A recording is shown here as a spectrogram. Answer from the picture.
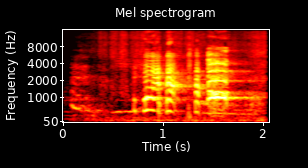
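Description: Baby's belly laughter: a run of short, high-pitched laughing bursts starting about a second in, the last one the loudest.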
